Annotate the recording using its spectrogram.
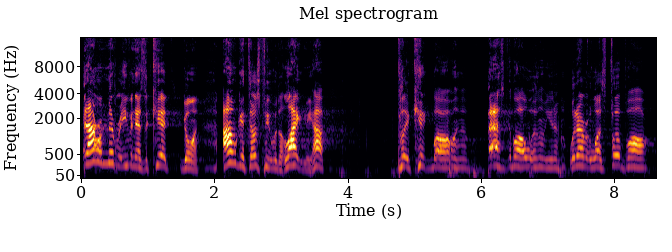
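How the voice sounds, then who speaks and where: Man, pastor, loud preaching voice, high-pitched, long church-hall reverb. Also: a little fast. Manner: emphatic preaching with repetitions and asides to the congregation. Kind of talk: sermon. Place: large church auditorium.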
